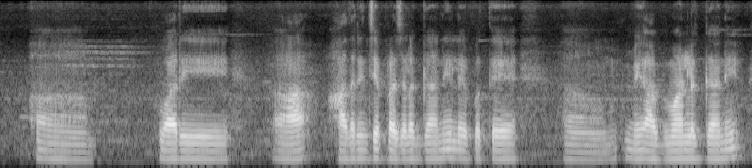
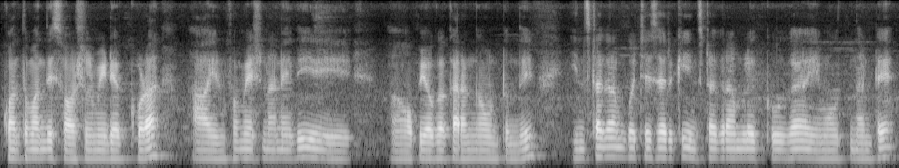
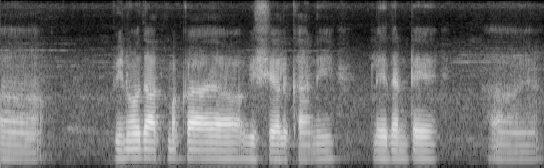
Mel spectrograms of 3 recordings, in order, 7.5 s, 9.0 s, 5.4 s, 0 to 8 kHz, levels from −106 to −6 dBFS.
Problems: background sounds at intervals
